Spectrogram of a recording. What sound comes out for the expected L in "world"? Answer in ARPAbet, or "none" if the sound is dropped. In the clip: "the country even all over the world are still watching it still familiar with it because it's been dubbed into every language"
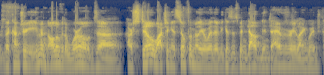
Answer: L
